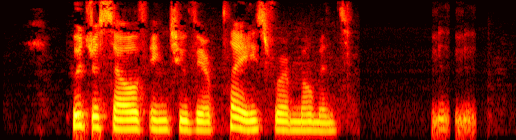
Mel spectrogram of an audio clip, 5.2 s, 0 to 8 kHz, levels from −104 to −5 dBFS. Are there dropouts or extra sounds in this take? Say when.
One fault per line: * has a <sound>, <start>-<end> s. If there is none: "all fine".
* has a laugh, 4.3-4.8 s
